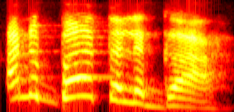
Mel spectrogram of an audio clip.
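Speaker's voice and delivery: high, fast angry question; angry, upset tone. Shown as a demonstration. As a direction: demonstrate someone upset demanding an answer. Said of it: "angry or upset, you know, the tone of their voice change".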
